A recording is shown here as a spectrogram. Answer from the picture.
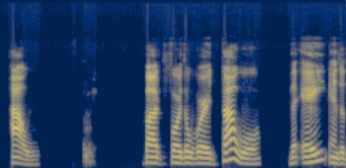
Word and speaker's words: tao: Tao has two syllables, ta and wo, tao.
